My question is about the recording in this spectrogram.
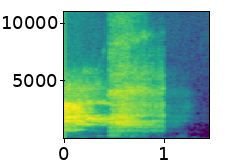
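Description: A deep breath drawn and let out, a soft breathy rush lasting about a second that shifts in tone midway, heard alone with no voices.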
